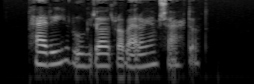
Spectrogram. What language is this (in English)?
Persian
